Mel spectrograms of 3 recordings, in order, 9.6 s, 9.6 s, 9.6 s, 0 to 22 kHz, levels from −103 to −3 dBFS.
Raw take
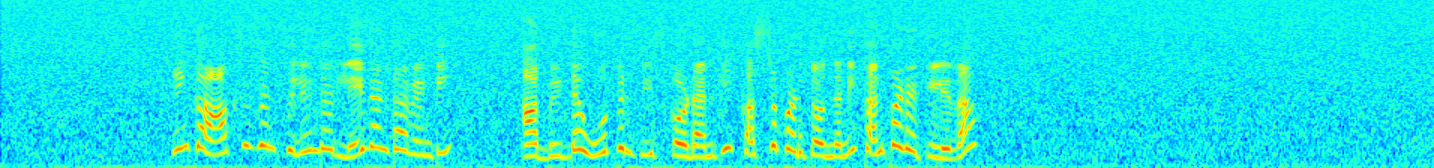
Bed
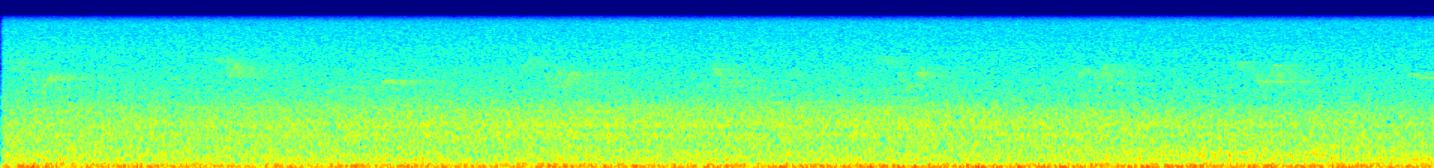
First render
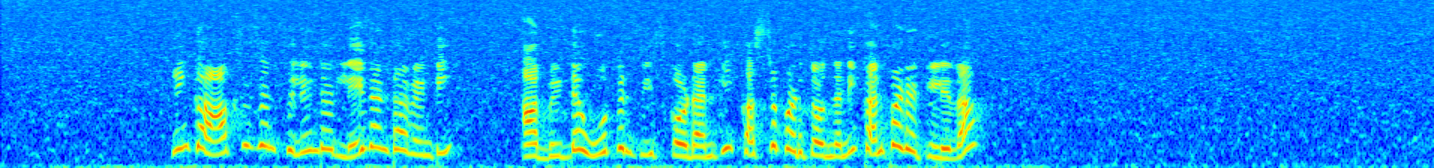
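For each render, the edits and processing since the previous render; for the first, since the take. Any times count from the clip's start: denoiser 12 dB, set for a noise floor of -43 dBFS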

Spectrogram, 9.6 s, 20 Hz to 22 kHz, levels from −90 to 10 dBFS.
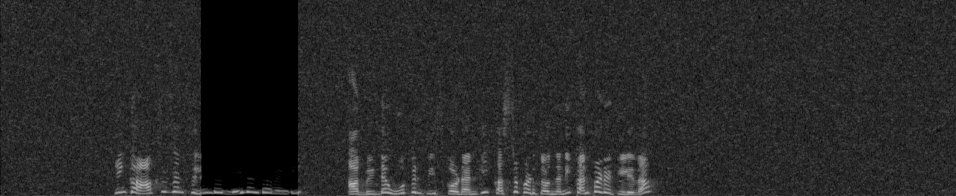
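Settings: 2–2.98 Butterworth band-pass 520 Hz, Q 2.9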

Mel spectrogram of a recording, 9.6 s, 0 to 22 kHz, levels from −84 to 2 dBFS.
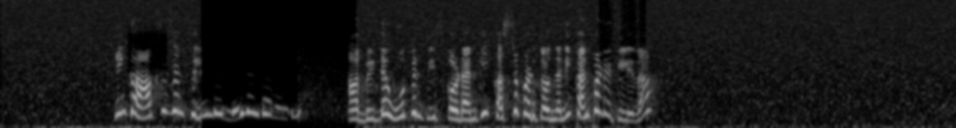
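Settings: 1.27–1.67 band shelf 4300 Hz -14.5 dB; 2.68–3.55 band-pass 1100 Hz -> 420 Hz, Q 0.78; 5.98–6.46 compressor 4:1, threshold -34 dBFS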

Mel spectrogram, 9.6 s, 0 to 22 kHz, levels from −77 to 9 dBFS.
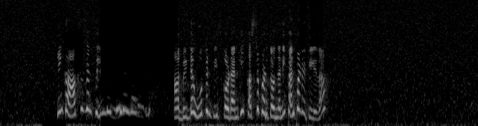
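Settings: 0.85–1.32 elliptic high-pass 200 Hz; 2.27–2.82 flutter echo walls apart 3.6 m, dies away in 0.21 s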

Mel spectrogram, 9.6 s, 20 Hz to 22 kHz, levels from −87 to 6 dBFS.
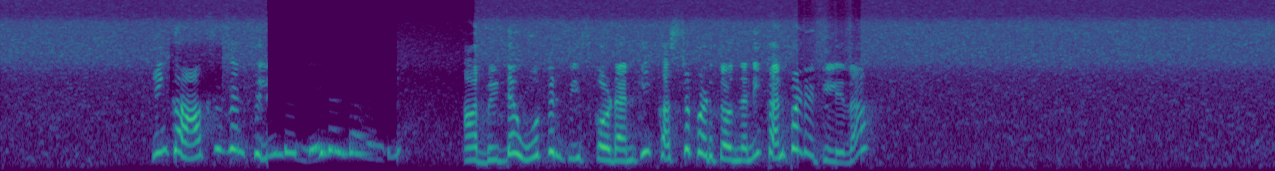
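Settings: HPF 150 Hz 24 dB/oct; band shelf 7600 Hz +13.5 dB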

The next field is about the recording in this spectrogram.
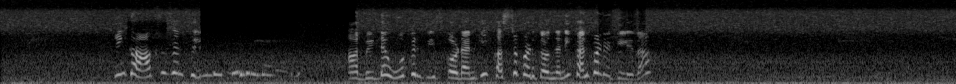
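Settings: add bed -16.5 dB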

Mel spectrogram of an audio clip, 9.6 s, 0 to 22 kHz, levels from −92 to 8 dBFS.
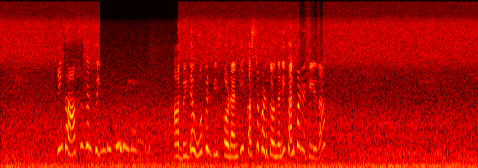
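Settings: nothing audible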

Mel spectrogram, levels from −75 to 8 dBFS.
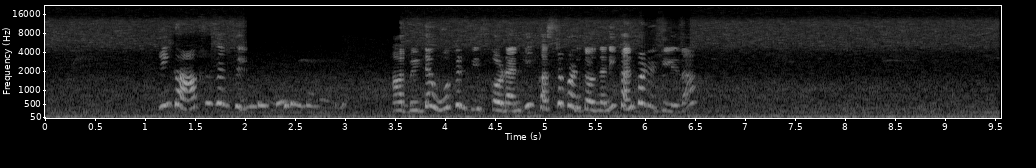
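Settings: doubler 24 ms -4.5 dB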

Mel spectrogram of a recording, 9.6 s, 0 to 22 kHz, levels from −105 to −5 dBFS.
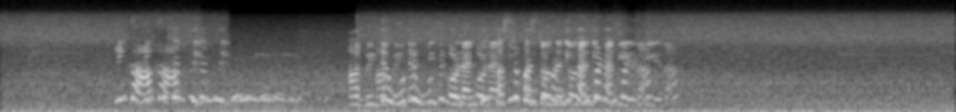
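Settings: air absorption 67 m; echo 0.272 s -4.5 dB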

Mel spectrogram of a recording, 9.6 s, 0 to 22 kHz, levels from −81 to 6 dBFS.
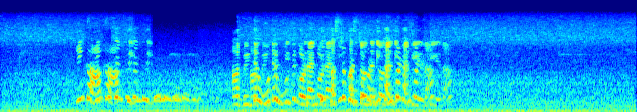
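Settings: gain +8 dB

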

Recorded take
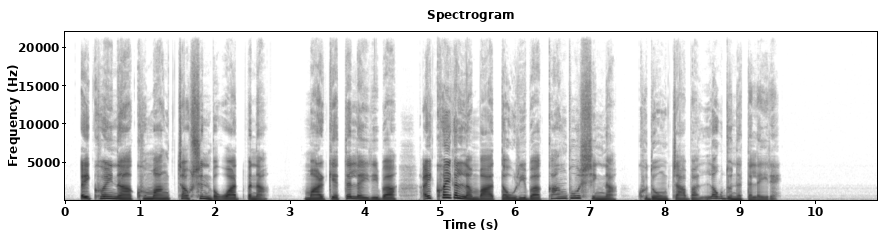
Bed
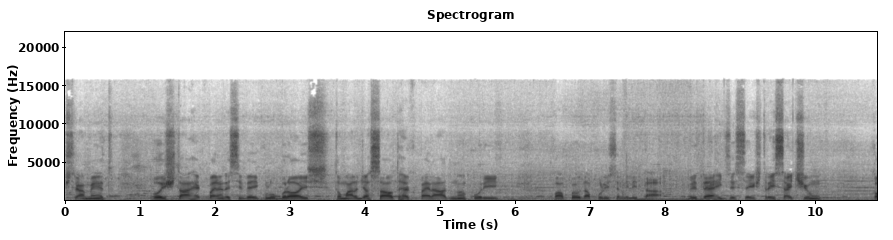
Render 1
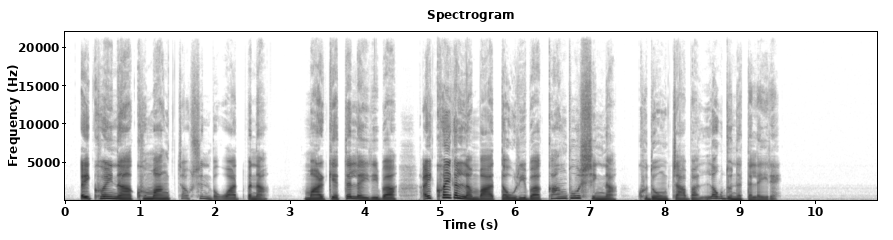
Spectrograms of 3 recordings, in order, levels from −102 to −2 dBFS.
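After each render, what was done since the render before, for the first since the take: 1.48–2.61 fade in quadratic, from -14.5 dB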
